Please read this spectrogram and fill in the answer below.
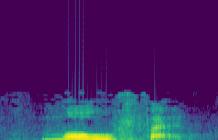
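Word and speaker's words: Moffatt: Por ejemplo, la traducción de how do you pronounce that word I always forget all the time? Moffat? Moffat. Ok, ya, yeah, Moffat. Lo dije bien.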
